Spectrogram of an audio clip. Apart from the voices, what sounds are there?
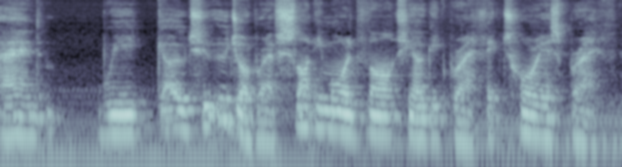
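No distinct noise like a dog, phone or traffic.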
